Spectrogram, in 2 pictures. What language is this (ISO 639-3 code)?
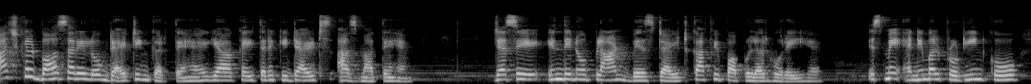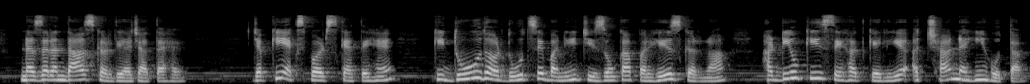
hin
